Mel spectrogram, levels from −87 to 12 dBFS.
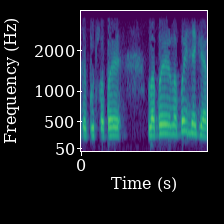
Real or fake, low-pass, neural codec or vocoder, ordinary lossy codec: real; 3.6 kHz; none; AAC, 24 kbps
